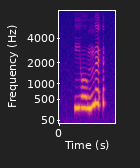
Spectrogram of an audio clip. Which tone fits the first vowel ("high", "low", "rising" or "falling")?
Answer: low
